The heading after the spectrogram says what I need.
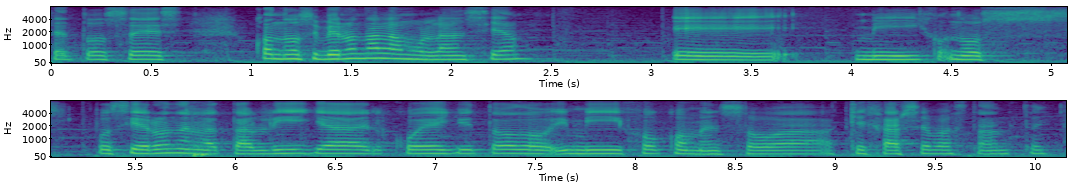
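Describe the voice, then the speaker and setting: A woman pastor, a guest in an interview, recounting a personal testimony in a vivid, emotional way. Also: mid-range voice.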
